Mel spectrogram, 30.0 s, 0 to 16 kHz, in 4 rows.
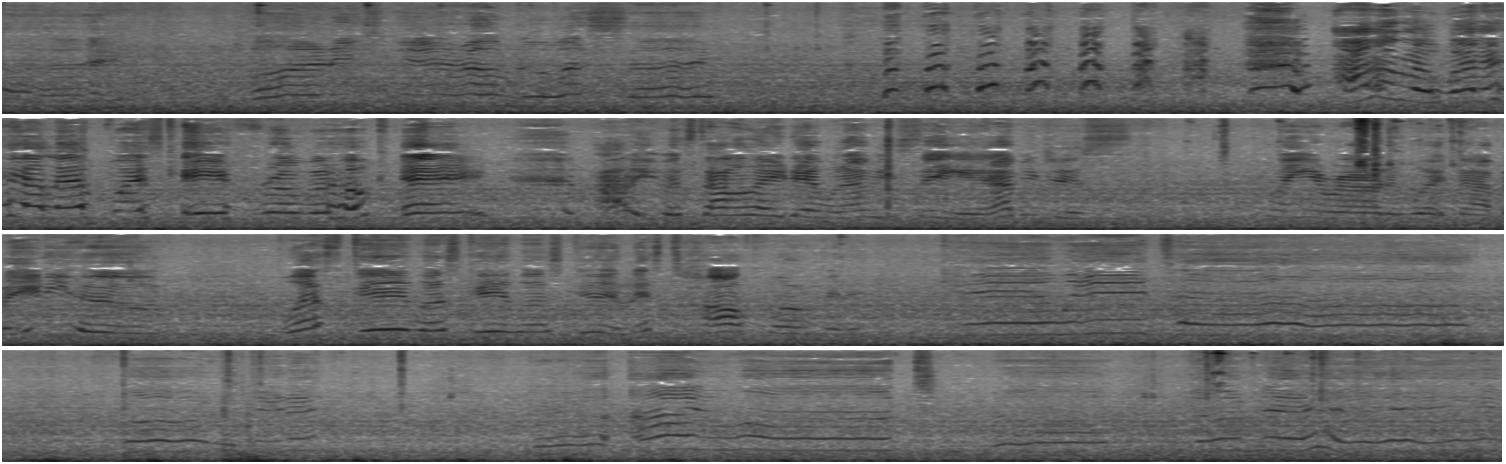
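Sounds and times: woman singing wordlessly: 0.0 - 3.7, 6.6 - 9.9, 16.4 - 22.4, 23.1 - 24.3, 25.2 - 30.0
car driving rumble: 0.0 - 30.0.

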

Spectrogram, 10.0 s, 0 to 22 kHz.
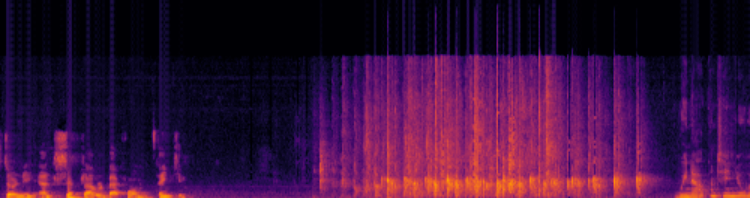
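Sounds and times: audience applauding: 4.2 - 8.8.

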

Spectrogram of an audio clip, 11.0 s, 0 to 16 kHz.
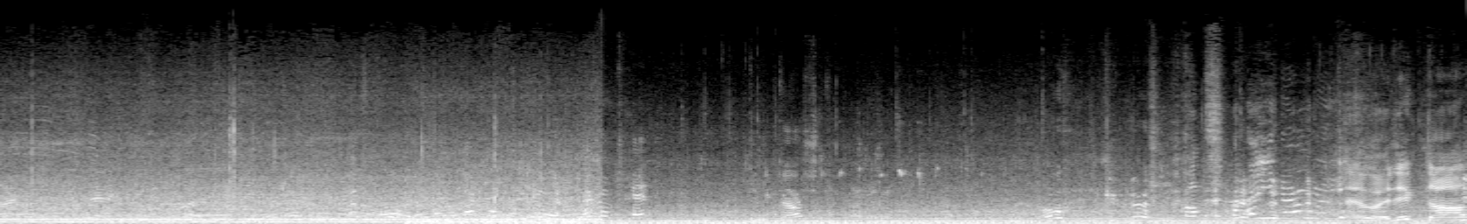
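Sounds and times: diesel engine idling: 0.0 - 11.0
voices chattering: 0.0 - 11.0.

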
